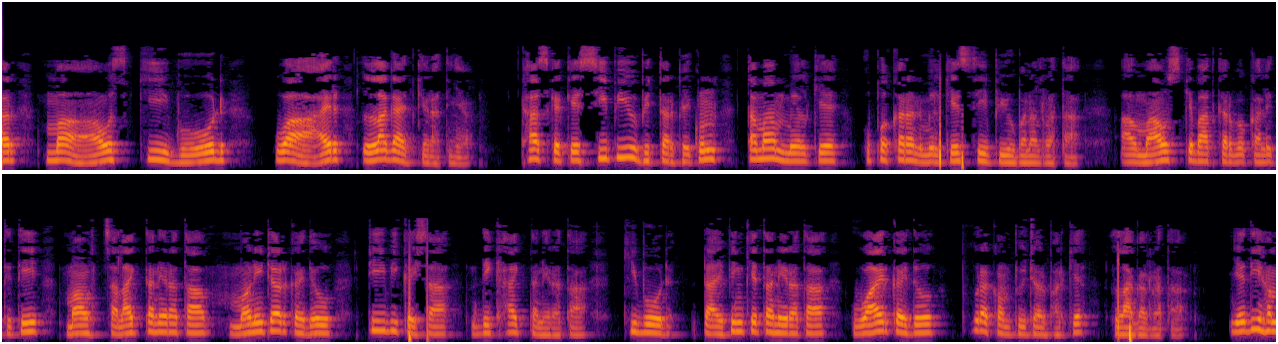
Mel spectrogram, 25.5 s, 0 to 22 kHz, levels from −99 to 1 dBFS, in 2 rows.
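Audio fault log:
Throughout: MP3 compression. The sound is plainly watery and swirly, with nothing above 8.4 kHz. This is likely a starved encoder, fitting about 32 kbps.
9.37–9.62 s, 16.81–17.01 s, 23.90–24.03 s: loud pop. Each is a double pop about 20 dB above the sound, likely from sudden voltage steps. The sound continues underneath.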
